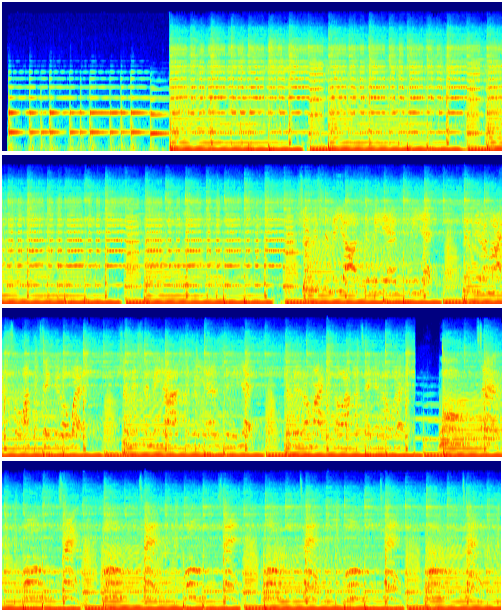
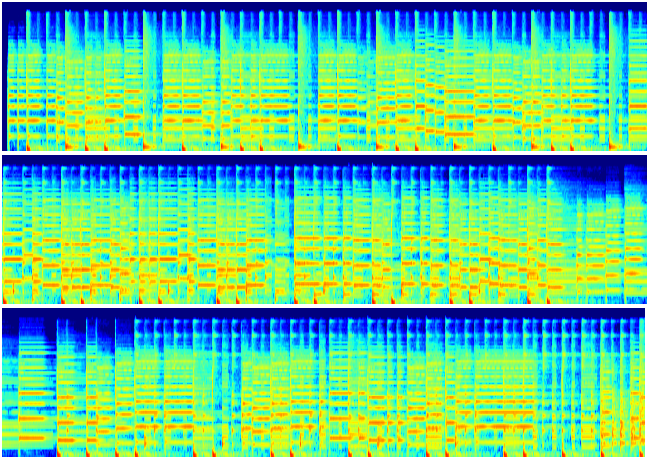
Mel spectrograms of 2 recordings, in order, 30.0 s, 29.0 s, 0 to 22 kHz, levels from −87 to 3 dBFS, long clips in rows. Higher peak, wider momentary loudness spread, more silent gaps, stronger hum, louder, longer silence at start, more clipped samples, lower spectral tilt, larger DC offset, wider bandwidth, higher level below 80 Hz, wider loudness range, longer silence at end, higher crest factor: about the same, 0 dBFS vs 0 dBFS; about the same, 4 LU vs 5 LU; neither; neither; about the same, -13 LUFS vs -15 LUFS; about the same, 0.1 s vs 0.05 s; neither; about the same, -4 dB/octave vs -3.5 dB/octave; neither; second, 13.5 kHz vs 17 kHz; first, -16 dBFS vs -26 dBFS; about the same, 1 LU vs 2 LU; about the same, 0 s vs 0 s; about the same, 12 dB vs 16 dB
